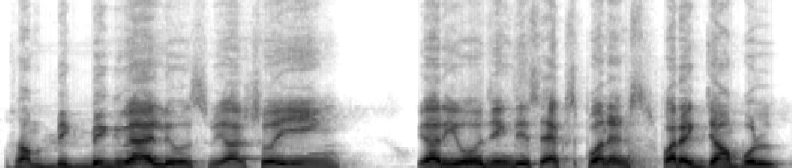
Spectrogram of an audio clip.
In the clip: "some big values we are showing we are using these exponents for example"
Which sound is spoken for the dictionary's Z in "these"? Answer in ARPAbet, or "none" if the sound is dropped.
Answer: S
